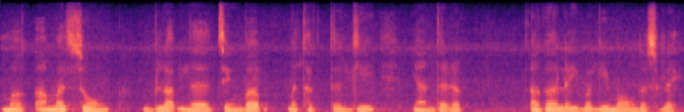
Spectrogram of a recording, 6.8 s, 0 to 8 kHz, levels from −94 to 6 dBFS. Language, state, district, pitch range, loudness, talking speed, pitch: Manipuri, Manipur, Imphal West, 180-200 Hz, -14 LUFS, 95 wpm, 190 Hz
